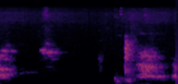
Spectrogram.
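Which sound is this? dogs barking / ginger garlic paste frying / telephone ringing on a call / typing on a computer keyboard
dogs barking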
